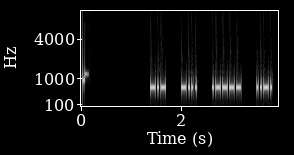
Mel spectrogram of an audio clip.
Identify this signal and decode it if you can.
Morse code, heard as a keyed tone, about 34 wpm, spaced as for 20 wpm, 700 Hz. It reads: KB1F
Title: USA Call Signs - 4 Characters - 3x Character Spacing - 35wpm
